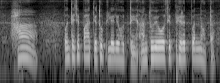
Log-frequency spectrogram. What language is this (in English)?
Marathi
